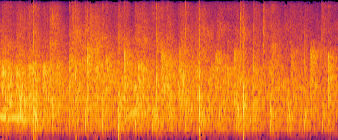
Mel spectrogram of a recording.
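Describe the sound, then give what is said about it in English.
A crowd applauds steadily, dense overlapping claps forming a continuous wash of sound, with a few sharper, louder individual claps standing out every half second or so. “Saw some people who were kind of woken up by the clapping.”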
